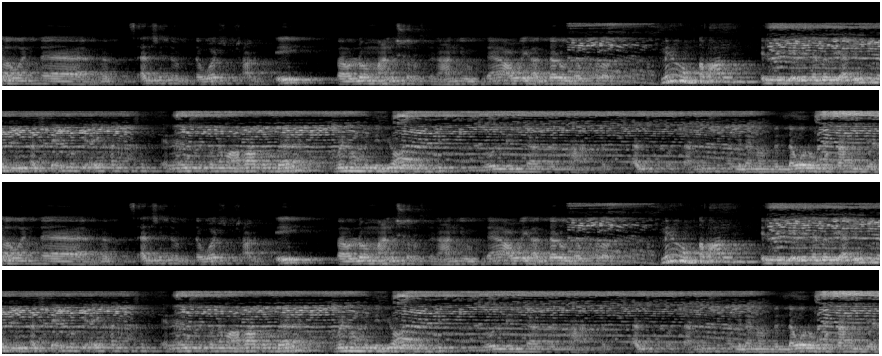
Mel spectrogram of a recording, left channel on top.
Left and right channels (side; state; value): both; identical; correlation 1.00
